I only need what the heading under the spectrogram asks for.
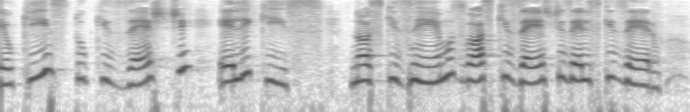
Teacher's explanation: esse S tem muito som de Z. Dá até vontade de tacar um Z, mas é sempre S.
